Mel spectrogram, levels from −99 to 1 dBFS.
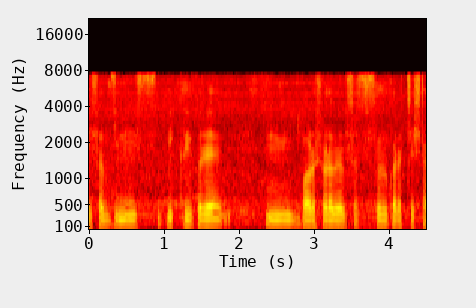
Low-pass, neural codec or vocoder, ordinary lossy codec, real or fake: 7.2 kHz; none; none; real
